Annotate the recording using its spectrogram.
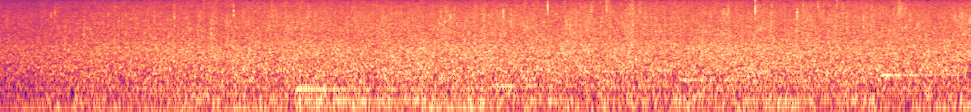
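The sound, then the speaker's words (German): A stormy sea's surf roars from outside in a dense, unbroken wash of noise, steady in loudness throughout, mixed with the soft, steady rush of water in a basin, with faint low tones drifting underneath and no voices. “Das Geräusch des stürmischen Meeres von draußen mischt sich mit dem leisen und stetigen Rauschen des Wassers im Becken.”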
